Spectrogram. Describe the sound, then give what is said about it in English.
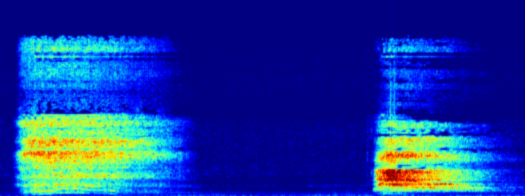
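Deep breathing in and out through an open mouth: two long, airy breaths, each lasting about a second or more, separated by a quiet pause over a low background hum. “Deep breath in. Open mouth. Exhale. Again.”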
